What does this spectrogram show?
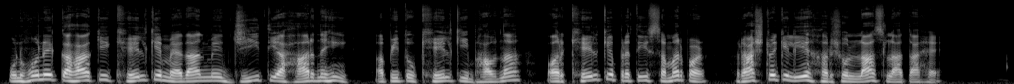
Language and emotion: Hindi, neutral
